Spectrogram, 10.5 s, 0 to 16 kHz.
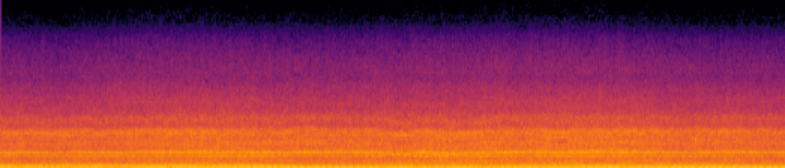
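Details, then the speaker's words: Triumph 1050 motorcycle, about 14 years old, cold start at about 48-49 degrees: fast, steady high idle with no misses or surging while warming. Normal cold start fast idle. "Still got high idle going."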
